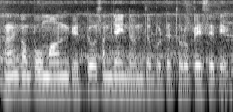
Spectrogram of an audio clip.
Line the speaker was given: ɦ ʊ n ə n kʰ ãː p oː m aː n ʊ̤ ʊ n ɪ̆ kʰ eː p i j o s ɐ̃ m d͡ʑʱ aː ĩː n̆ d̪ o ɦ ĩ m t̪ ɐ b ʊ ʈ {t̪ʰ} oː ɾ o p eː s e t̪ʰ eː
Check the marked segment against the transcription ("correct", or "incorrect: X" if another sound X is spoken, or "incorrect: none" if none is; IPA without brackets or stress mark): correct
